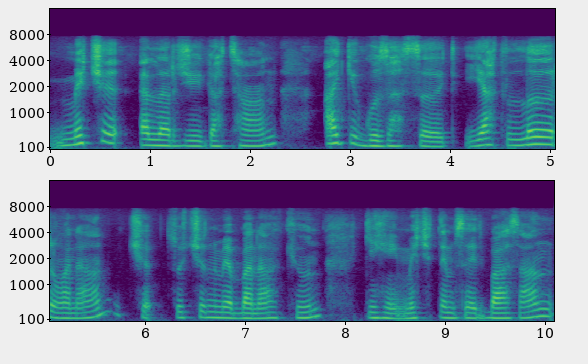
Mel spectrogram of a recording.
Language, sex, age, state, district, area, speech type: Kashmiri, male, 30-45, Jammu and Kashmir, Baramulla, urban, spontaneous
